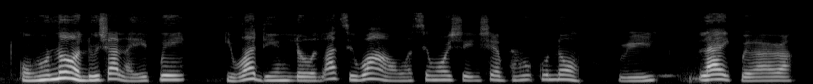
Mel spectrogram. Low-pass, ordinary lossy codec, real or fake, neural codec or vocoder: none; none; fake; codec, 24 kHz, 1 kbps, SNAC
